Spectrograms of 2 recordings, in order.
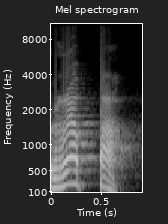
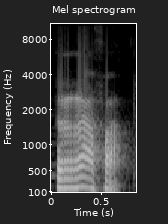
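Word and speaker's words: Rapha: R de Raúl, A de Armando, P de Pedro, H intermedia, A de Armando, Rapa. Pero se pronuncia en el hebreo Rafa, porque los refaitas, lo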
